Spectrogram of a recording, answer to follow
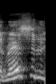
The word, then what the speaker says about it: ר: 래쉬를 얘기 드린 이유는 이건 영어의 R 발음에 해당돼요. R. 근데 조금 이제 히브리어식으로 하면 예, 에레브가 뭐냐면 저기 저녁이에요. 저녁이 에레브. 근데 영어식으로 하면은 herb 뭐 이렇게 하겠죠. 영어식으로는 굴리니까. 근데 히브리어식으로는 R이 이렇게 해요. 그래서 리얼은 리얼인데 조금 바람 새는 R 사운드예요.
